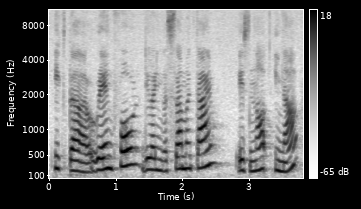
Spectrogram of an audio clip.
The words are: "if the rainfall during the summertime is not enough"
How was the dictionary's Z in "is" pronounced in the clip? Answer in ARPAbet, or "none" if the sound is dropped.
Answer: S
